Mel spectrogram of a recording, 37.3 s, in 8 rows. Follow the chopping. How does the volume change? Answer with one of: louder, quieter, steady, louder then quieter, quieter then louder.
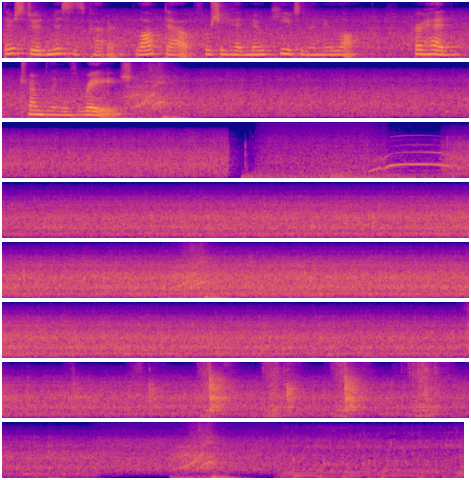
louder then quieter.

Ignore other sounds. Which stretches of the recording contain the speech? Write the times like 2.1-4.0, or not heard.
0.0-6.0.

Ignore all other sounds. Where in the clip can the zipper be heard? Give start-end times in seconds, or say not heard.
5.8-6.5, 20.2-20.9, 34.4-35.0.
